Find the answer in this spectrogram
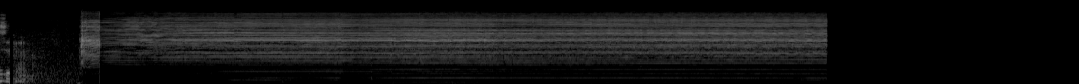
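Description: Quick Ripper, an AA-battery-powered electric seam ripper, running with a steady electric-shaver-like buzz as its blade cuts through the stitches of a seam. It starts about a second in and cuts off suddenly near the end.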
